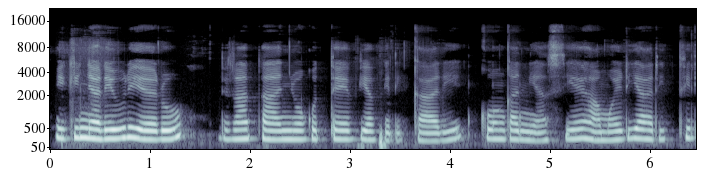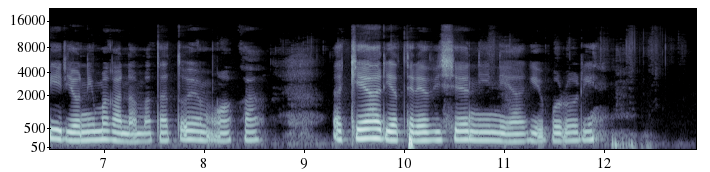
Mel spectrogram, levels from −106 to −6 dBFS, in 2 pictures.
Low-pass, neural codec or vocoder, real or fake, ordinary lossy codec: 14.4 kHz; none; real; none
